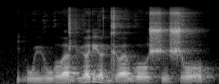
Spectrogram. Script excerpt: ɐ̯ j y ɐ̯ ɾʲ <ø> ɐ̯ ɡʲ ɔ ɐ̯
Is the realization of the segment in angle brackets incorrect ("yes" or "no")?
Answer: no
